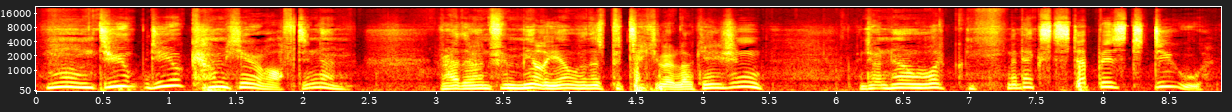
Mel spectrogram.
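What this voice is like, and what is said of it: Fancy posh character voice. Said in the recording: “I wanted to be a fancy lad ... that was my voice ... doing a character voice”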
